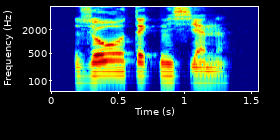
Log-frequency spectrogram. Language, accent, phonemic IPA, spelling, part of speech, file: French, France, /zɔ.o.tɛk.ni.sjɛn/, zootechnicienne, noun, LL-Q150 (fra)-zootechnicienne.wav
- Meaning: female zootechnician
